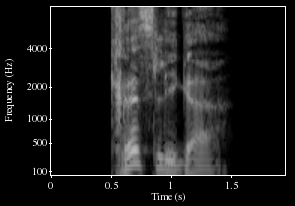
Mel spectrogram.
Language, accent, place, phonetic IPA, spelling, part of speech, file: German, Germany, Berlin, [ˈkʁɪslɪɡɐ], krissliger, adjective, De-krissliger.ogg
- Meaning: 1. comparative degree of krisslig 2. inflection of krisslig: strong/mixed nominative masculine singular 3. inflection of krisslig: strong genitive/dative feminine singular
